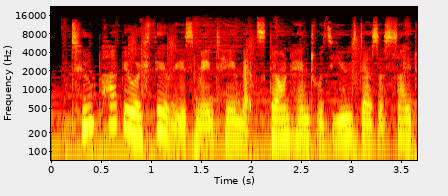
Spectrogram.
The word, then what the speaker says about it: Stonehenge: I said stun. Stonehenge. Stonehenge. But yeah, like I said in the last video, I would love to go there like around the summer solstice.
